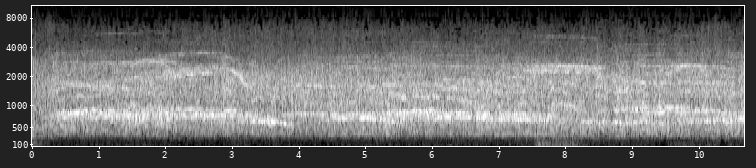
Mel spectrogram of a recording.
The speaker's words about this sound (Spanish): Que no pare el aplauso.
